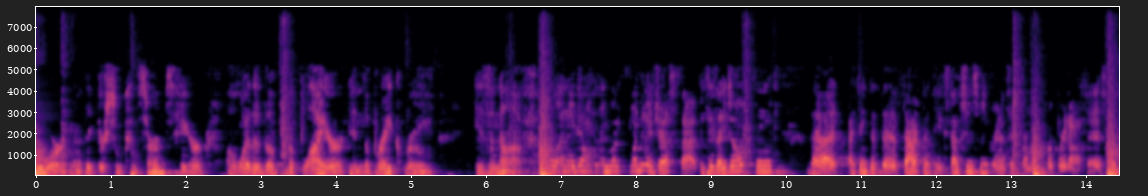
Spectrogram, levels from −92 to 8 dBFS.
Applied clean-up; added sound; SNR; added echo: classical method WPE with log-MMSE.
